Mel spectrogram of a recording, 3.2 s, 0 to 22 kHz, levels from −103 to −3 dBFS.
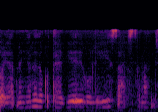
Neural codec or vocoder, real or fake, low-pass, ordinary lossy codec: vocoder, 44.1 kHz, 128 mel bands, Pupu-Vocoder; fake; 7.2 kHz; none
